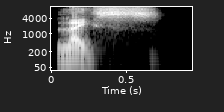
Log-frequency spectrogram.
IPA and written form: leɪs (lace)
